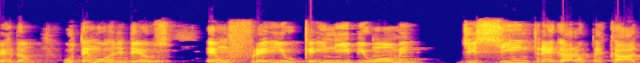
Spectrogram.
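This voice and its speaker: This man's voice sits extremely high and moves with lively intonation, at a very slow pace. His loudness stays very even, and audible room echo surrounds him. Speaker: preacher. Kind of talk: sermon. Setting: church livestream.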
